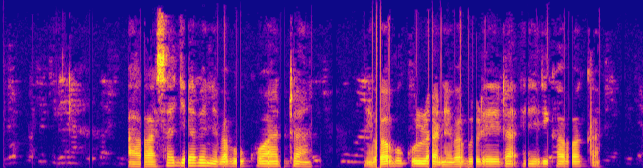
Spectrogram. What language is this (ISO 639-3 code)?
lug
